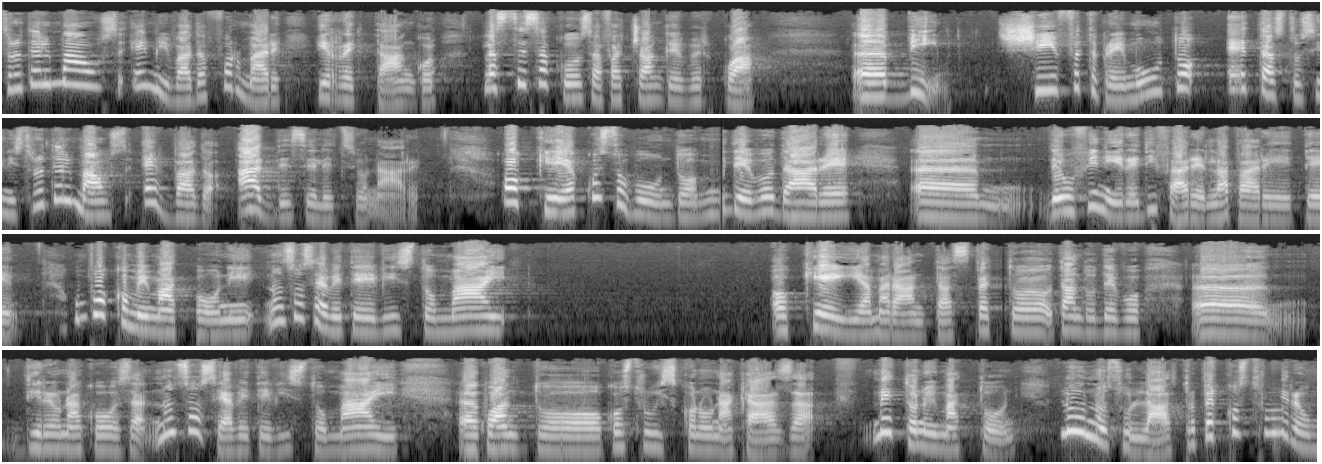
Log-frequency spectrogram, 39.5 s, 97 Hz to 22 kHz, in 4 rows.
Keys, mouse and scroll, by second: 3.2 b, 9.6-11.6 middle drag.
